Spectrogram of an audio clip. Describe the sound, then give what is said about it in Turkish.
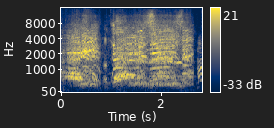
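Thousands of people at a memorial ceremony in Karşıyaka cemetery, marking 41 years since the execution of Deniz Gezmiş, Yusuf Aslan and Hüseyin İnan, chant slogans in loud, sustained unison, the shouted phrases separated by brief pauses, with many voices blending into a dense roar. “Törene binlerce kişi katıldı. Deniz gezmiş ve arkadaşlarının mezarlarına çiçekler bırakıldı, sloganlar atıldı.”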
